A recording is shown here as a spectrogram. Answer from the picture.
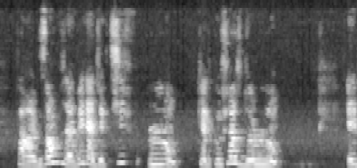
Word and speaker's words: long: Mais on sait que l'adjectif long au féminin, c'est longue. Et là, on entend longue. Et on entend qu'il y a un G à la fin. Donc, on sait que l'adjectif au masculin, il va se finir par un G que l'on n'entend pas, mais qui existe.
